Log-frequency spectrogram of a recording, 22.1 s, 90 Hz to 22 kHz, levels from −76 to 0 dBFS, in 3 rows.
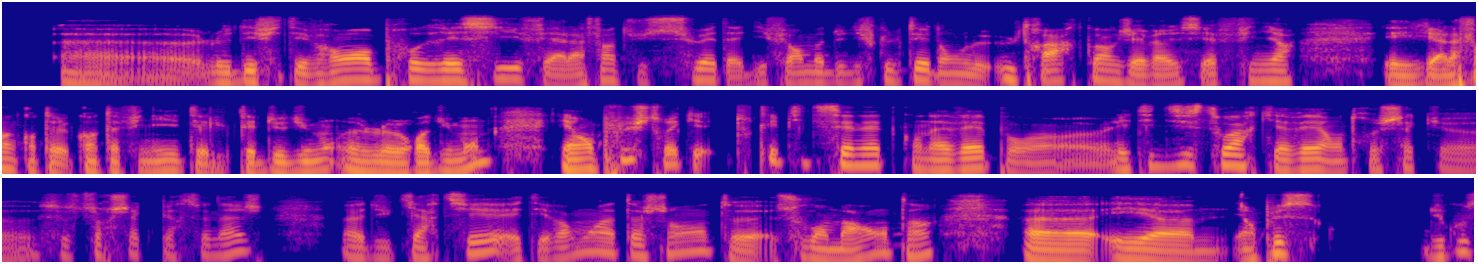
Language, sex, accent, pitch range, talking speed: French, male, French, 100-130 Hz, 240 wpm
